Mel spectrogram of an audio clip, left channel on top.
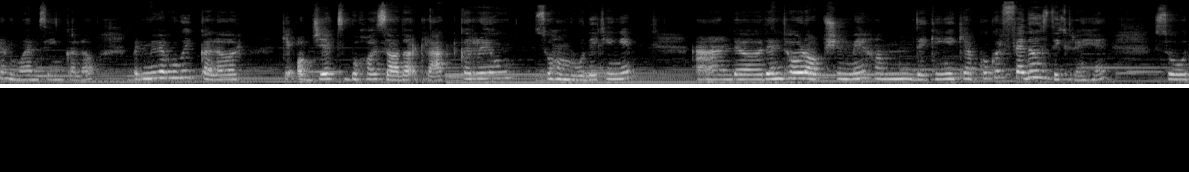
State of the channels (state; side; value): silent; right; digital silence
